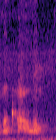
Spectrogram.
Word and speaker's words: McCollum: Yes, my name is Jim McCollum. That's spelled M-C-C-O-L-L-U-M.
